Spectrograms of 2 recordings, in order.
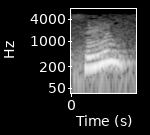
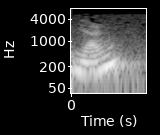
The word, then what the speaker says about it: nhẫn: Có chỗ đọc là xuyến mà đúng đó là chữ nhẫn, nhưng mà đọc xuyến thì cái âm nó hợp với đoạn dưới.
